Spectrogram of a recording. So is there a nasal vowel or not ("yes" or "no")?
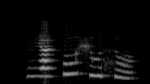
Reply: yes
